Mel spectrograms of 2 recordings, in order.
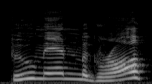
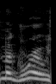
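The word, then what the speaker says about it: McGraw: Uh, Booman McGra. It's pronounced Mcgru. Silent W.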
